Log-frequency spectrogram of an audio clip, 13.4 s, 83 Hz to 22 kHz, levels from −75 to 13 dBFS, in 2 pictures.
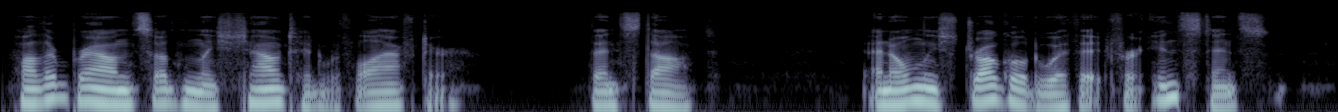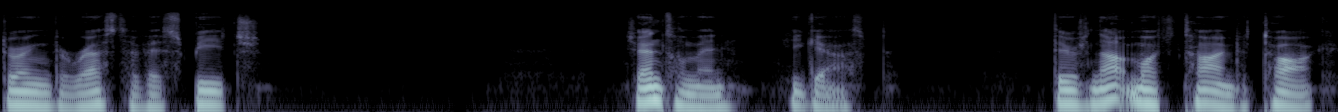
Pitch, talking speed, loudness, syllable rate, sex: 120 Hz, 135 wpm, -19 LUFS, 4.8 syllables/s, male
